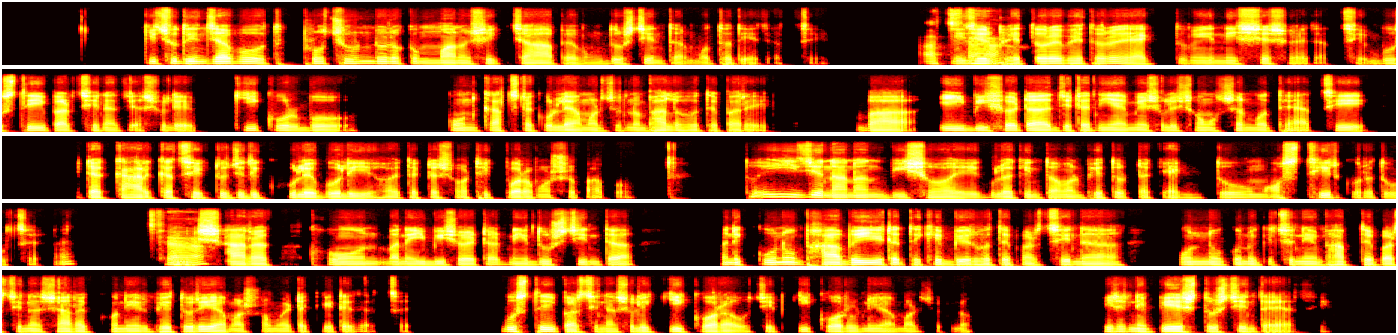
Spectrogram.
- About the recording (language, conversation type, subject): Bengali, advice, চোট বা ব্যর্থতার পর আপনি কীভাবে মানসিকভাবে ঘুরে দাঁড়িয়ে অনুপ্রেরণা বজায় রাখবেন?
- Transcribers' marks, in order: tapping; other background noise; lip smack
